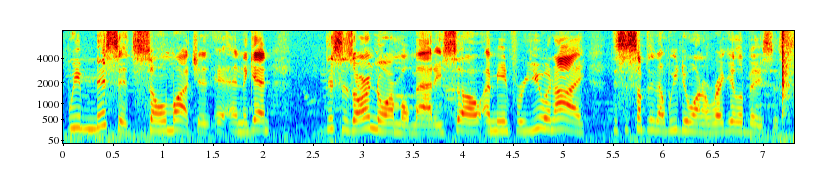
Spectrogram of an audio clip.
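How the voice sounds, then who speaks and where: Speaking very fast in a Long Island accent, a woman uses a fairly high pitch with ordinary pitch variation. Audible room echo surrounds her voice. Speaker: lacrosse color commentator. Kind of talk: live sports commentary. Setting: broadcast booth.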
